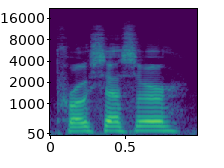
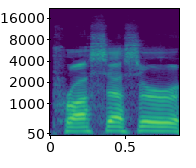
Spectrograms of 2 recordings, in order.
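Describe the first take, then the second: First: It is said with a British pronunciation. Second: It is said with an American pronunciation.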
